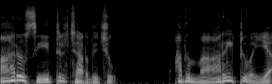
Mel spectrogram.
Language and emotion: Malayalam, disgusted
